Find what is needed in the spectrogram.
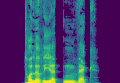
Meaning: inflection of wegtolerieren: 1. first/third-person plural preterite 2. first/third-person plural subjunctive II
- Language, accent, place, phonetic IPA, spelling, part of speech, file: German, Germany, Berlin, [toləˌʁiːɐ̯tn̩ ˈvɛk], tolerierten weg, verb, De-tolerierten weg.ogg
